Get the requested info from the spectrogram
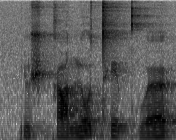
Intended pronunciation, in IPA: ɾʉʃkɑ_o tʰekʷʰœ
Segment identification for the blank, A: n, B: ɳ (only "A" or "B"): A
